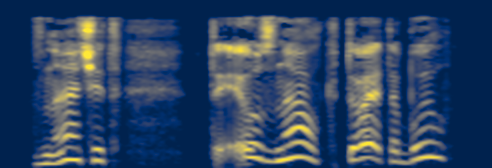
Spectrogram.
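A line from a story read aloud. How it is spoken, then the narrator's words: Frightened question. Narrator (Russian): испуганно спросил Кустик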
